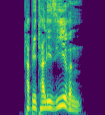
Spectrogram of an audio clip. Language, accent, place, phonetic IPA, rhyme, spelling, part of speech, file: German, Germany, Berlin, [kapitaliˈziːʁən], -iːʁən, kapitalisieren, verb, De-kapitalisieren.ogg
- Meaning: to capitalize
